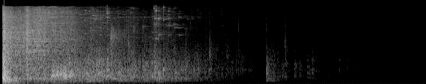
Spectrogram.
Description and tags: Windows being broken with vaitous objects. Also includes scratching.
